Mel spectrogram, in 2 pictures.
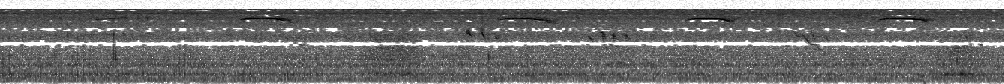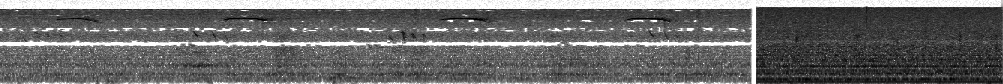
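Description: Faint outdoor ambience with a bird's short, high chirp repeated about every two seconds. Near the end a louder steady low hum cuts in.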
